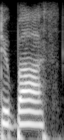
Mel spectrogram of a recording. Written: Dubos

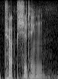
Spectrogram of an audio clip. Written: trapshooting

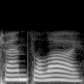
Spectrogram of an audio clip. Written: Trans Alai

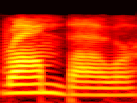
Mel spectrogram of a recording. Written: Irma von Starkloff Rombauer

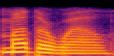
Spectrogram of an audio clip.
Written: Motherwell

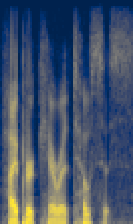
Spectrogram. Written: hyperkeratosis

